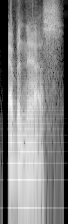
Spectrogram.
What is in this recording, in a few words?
"evanesce", American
